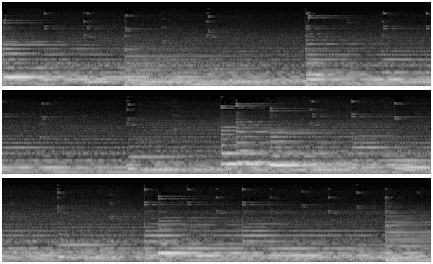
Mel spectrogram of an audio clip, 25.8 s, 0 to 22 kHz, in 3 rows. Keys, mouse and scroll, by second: 7.8 x, 10.7-12.8 drag, 12.0 s, 15.2-19.1 middle drag, 19.1 ctrl+r, 23.9-25.7 drag.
